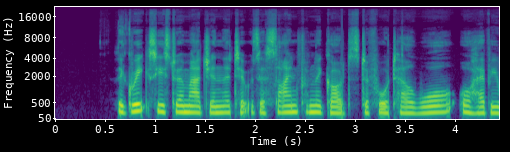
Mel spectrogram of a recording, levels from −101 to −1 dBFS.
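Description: From 0.74 s onward, channel delay (comb filtering) sets in: one channel lags by a couple of samples, so the mono sum cancels around 10 kHz, dulling the top. At 2.86 s, a 7.3 ms gap at a join of encoded pieces opens: encoder padding leaves brief silence with smeared edges, and the sound resumes exactly where it stopped, with nothing lost.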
